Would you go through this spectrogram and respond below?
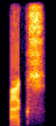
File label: "axe", British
